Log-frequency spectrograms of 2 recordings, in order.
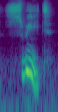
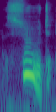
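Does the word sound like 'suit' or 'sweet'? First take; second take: sweet; suit. First: The word sounds like 'sweet'. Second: The word sounds like 'suit'. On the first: The speaker calls it right. "it is sweet" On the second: The speaker calls it wrong. "most people mispronounce it as suit. It is not suit"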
